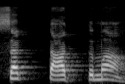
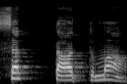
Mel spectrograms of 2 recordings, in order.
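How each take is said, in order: The two takes are said the same way.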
